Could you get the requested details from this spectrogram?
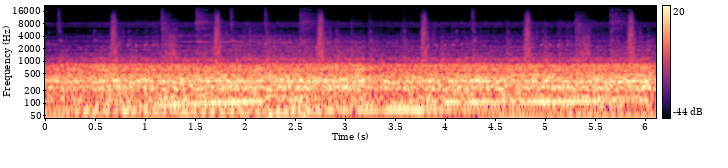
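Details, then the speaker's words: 2017 Lennox rooftop unit, ultrasonic leak detector held on the leak spot at evaporator coil: constant rushing hiss with faint crackles; refrigerant seeping out with R-410 charge still in system, evaporator coil to be replaced. "There's your leak. So we're gonna have to replace the evaporator coil."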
